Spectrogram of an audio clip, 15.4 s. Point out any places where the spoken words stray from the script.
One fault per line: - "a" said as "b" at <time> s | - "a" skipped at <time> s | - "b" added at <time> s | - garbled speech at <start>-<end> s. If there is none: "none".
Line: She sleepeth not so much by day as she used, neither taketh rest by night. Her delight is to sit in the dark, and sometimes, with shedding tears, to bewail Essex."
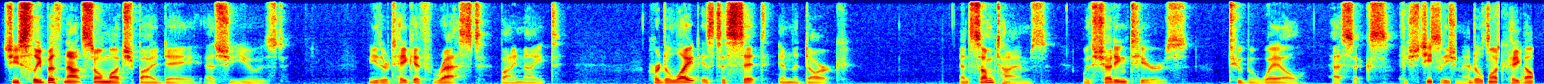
- garbled speech at 14.0-15.3 s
